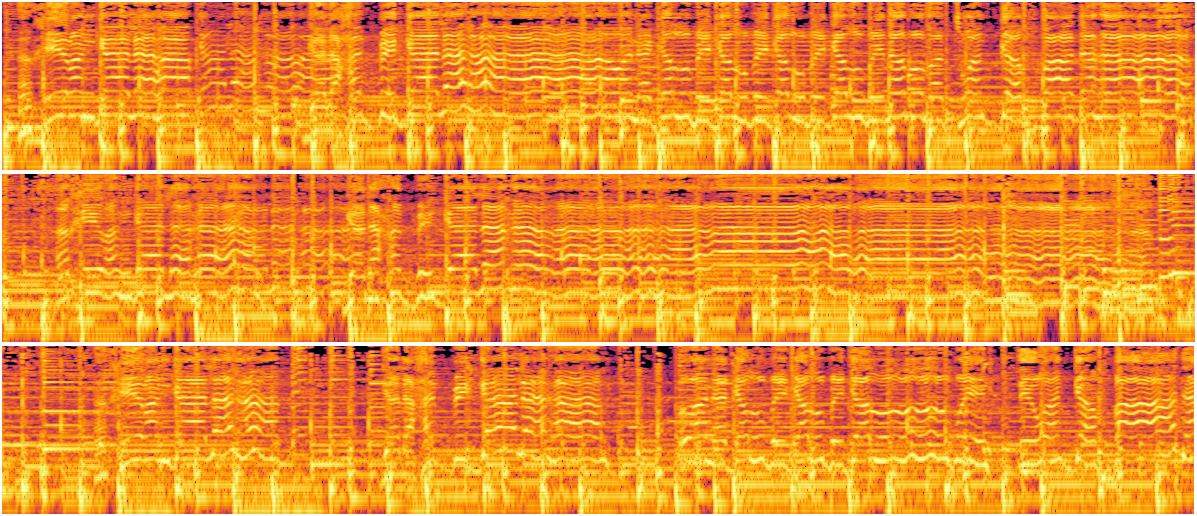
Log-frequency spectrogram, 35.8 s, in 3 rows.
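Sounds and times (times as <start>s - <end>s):
islamic song: 0.0s - 35.7s.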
